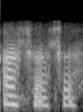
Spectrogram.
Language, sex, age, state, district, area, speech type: Kashmiri, female, 30-45, Jammu and Kashmir, Budgam, rural, conversation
